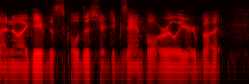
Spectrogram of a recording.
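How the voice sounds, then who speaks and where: A man's fairly low, bright, sharp voice, monotone and flat, at a very fast pace on a very clean recording with a silent background. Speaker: business consultant presenter. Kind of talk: conference presentation.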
